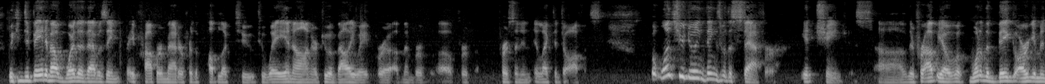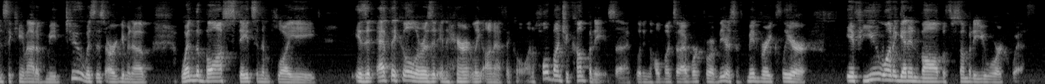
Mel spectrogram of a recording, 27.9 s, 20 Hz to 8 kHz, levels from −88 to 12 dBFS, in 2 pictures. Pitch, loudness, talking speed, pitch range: 115 Hz, -25 LUFS, 235 wpm, 100-140 Hz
